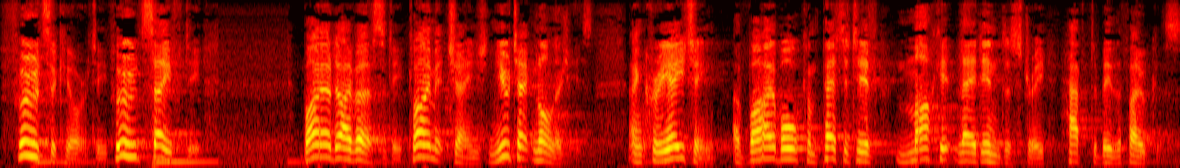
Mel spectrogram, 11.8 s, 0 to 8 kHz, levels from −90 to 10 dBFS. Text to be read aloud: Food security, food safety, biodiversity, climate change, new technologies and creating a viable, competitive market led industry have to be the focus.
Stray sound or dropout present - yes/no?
no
